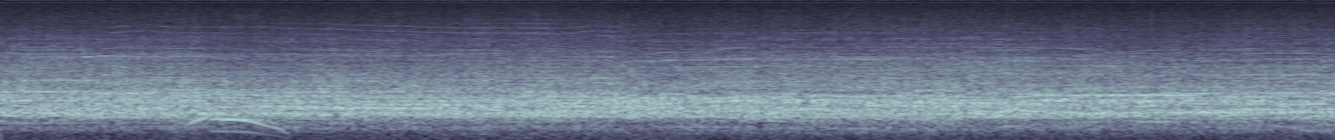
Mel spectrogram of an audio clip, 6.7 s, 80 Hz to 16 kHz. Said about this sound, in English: Definitely the loudest of the crowds we've heard tonight between Cruz, Rubio, and Clinton. 30. All right, while they chant and shout and feel the burn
